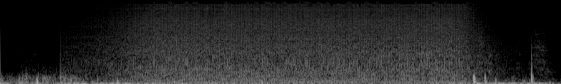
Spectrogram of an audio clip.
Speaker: For those of you that don't know what EMI or RFI is or what it sounds like, it's really annoying to listen to, and this usually happens when microphones, receive external signals that they shouldn't be receiving.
